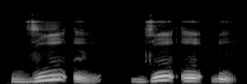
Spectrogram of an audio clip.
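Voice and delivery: very slow, letter by letter; slow spelling out. Shown as a demonstration. Teacher spelling गजब slowly for the class. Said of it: "गजब का spelling हो जाएगा".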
